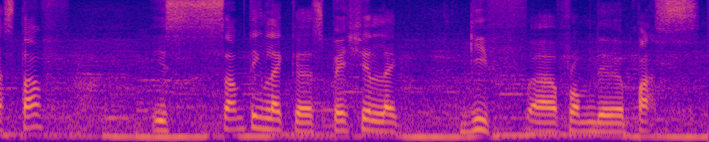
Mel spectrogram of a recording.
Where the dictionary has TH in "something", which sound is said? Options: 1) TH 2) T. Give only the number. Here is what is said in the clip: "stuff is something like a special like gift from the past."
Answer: 2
